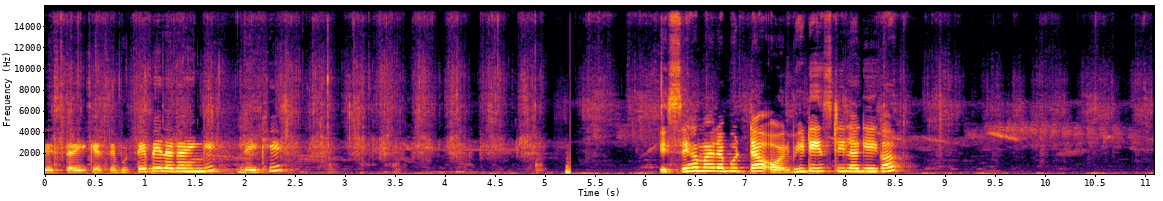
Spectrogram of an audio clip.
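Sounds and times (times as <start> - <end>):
lemon rubbing on corn cob: 0.0 - 11.0.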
